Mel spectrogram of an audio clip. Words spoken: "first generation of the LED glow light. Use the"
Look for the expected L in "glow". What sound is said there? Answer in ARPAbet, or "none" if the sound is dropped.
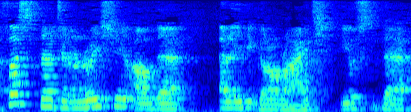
none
